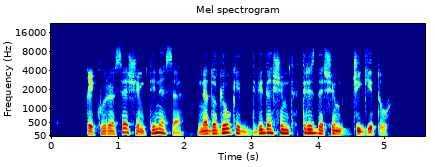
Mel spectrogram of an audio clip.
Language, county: Lithuanian, Klaipėda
